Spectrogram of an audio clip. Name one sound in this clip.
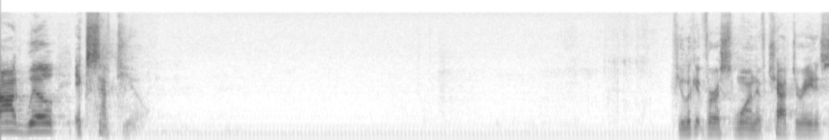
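A middle-aged man speaks with animation through a microphone, pausing between phrases.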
